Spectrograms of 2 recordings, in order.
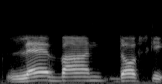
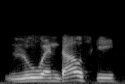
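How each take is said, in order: First: The W sounds like a V, with a long O. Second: The W sounds like an English W. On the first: The speaker calls it right. "It's Lewandowski. ... W is like a V. The E is short. The O is long" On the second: The speaker calls it wrong. "It's not Lewandowski"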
